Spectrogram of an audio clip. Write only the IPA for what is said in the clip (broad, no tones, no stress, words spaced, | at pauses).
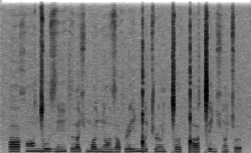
ɒ xɔ̃ŋ͡ǀu zĩfrɒçmɔ ʎɔ̃zɔf ɭiŋ͡ǃʊcɭũj ǀʊ ǃɒǀɪʎçɔ̃cʊ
